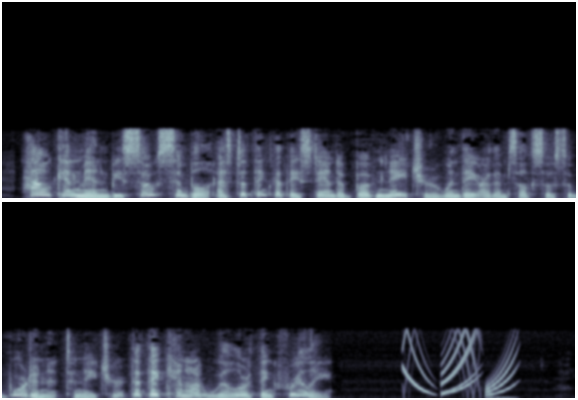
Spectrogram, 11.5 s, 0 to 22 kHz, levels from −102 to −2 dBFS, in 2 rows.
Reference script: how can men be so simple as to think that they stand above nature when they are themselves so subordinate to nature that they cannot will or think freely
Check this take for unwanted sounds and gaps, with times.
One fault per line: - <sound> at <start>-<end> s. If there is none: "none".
- chirp at 9.7-10.9 s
